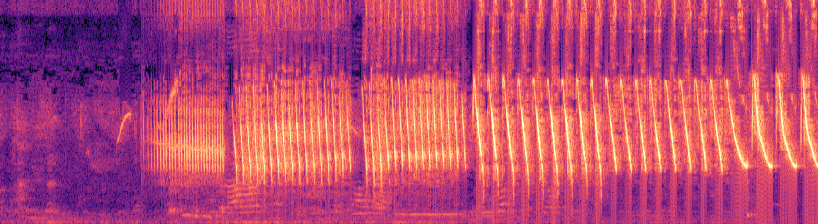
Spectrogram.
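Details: Indonesian local canary singing, meant as a lesson for young canaries learning to sing; after a faint start, buzzy rattling trills build into a fast series of sharp descending whistled notes repeated several times per second.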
